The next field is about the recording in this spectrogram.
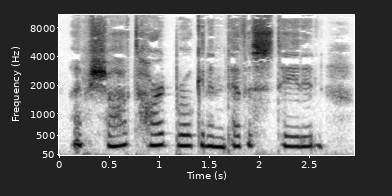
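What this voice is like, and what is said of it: Imitating Elizabeth Chambers' voice. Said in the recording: “I should do her voice.”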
